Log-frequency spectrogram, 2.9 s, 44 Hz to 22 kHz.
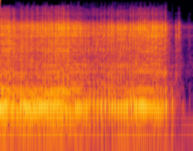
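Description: A 1995 Suzuki RM125 two-stroke motorcycle engine runs loud and close, holding a steady buzzing drone before a pulsing stretch of revs that cuts off abruptly near the end.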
